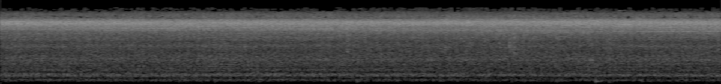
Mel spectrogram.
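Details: Japanese honey bees fanning throughout a hot day make an unbroken, layered buzzing drone, low and even, topped by a persistent high-pitched hiss.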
